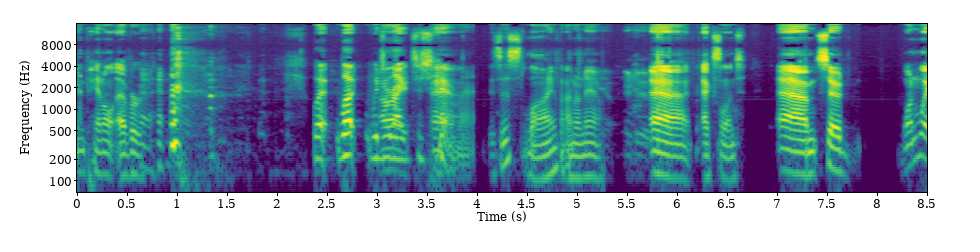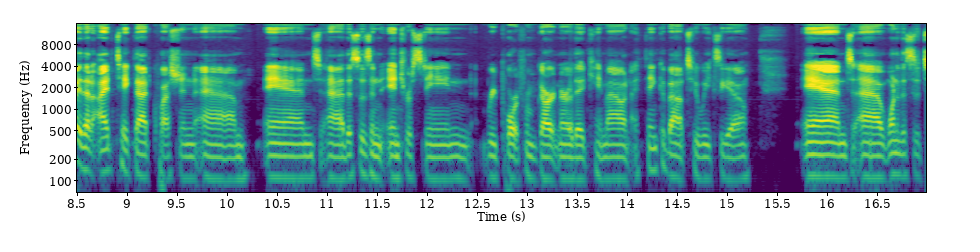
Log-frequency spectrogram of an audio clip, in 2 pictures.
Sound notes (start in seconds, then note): 0.6 laughter; 0.8 laughs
